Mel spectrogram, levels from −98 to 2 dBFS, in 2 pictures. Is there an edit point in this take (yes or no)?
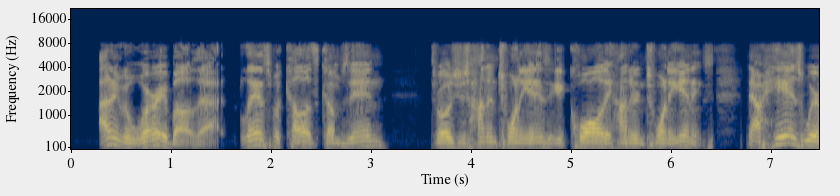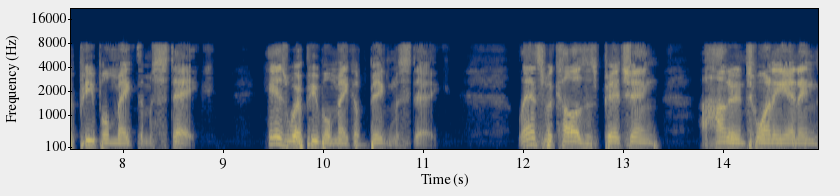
no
